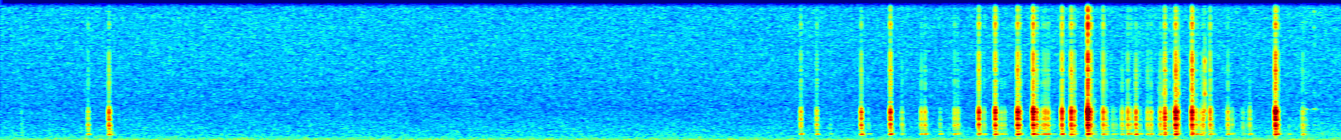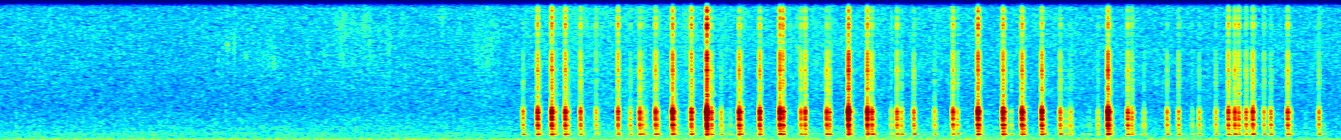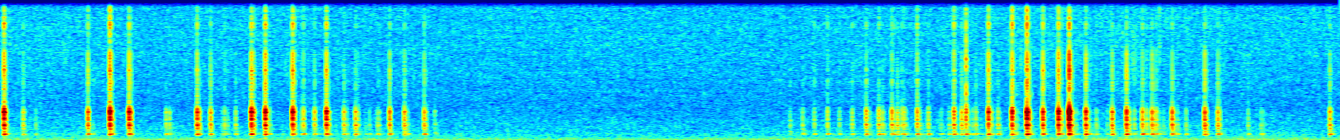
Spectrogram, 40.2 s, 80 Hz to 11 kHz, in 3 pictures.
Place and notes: geesow: salveymühle - the city, the country & me: fence
stormy evening, fence rattling in the wind
the city, the country & me: january 3, 2014
Gartz, Germany, 3 January 2014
